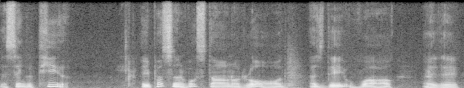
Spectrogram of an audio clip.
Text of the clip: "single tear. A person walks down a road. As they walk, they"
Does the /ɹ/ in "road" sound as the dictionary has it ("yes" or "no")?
no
